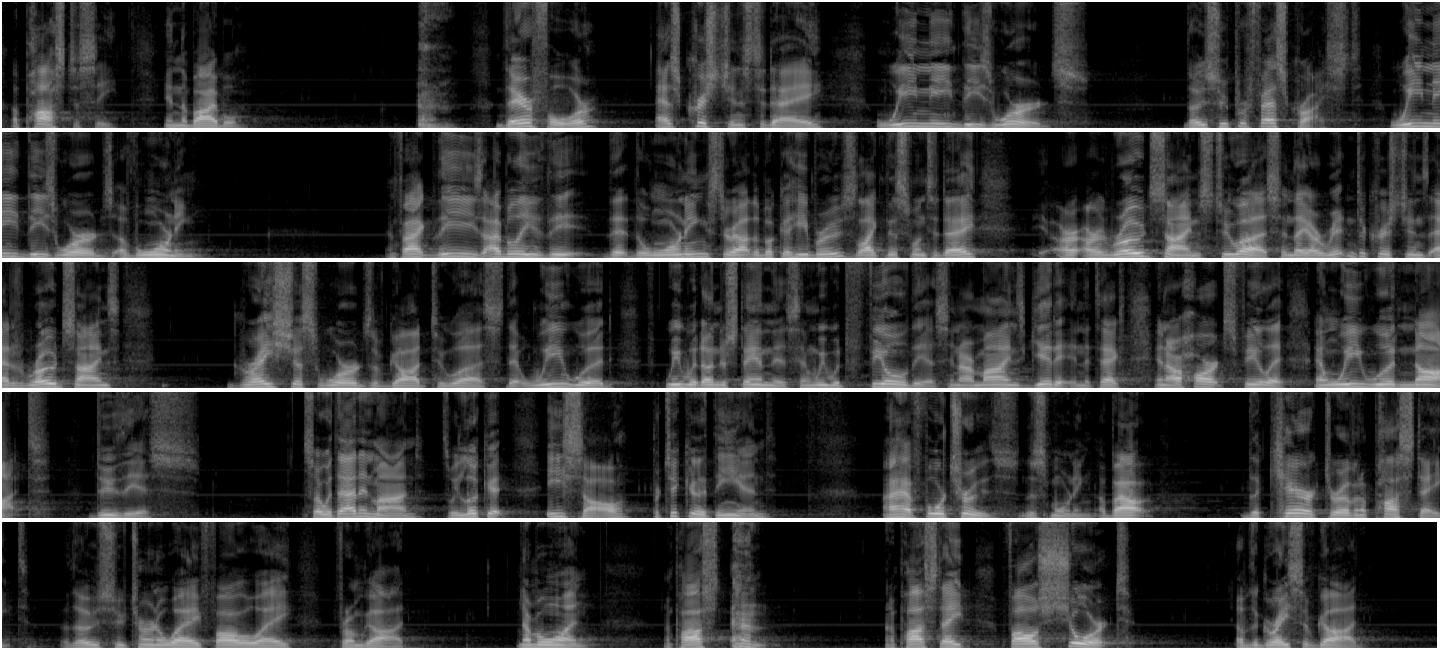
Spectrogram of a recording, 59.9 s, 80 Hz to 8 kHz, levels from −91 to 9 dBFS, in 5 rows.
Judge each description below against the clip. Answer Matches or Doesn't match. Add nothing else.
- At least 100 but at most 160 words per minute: Matches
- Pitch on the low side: Doesn't match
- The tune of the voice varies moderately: Matches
